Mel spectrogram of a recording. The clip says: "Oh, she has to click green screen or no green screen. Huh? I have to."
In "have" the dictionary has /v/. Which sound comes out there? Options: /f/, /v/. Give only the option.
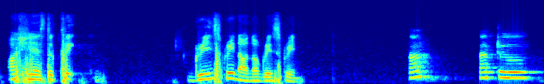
/f/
